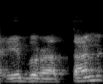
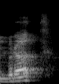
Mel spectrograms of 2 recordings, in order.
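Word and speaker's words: عبرة: Do not say ibrat or ibratan. Ta completely goes away. It changes with the sound of ibra.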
